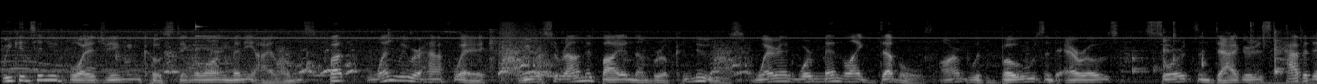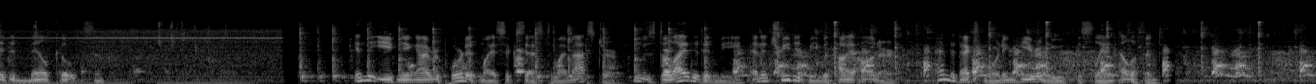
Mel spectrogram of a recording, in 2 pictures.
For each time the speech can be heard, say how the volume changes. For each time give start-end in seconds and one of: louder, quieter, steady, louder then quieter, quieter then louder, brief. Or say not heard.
0.0-14.2 steady
16.7-24.8 steady.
